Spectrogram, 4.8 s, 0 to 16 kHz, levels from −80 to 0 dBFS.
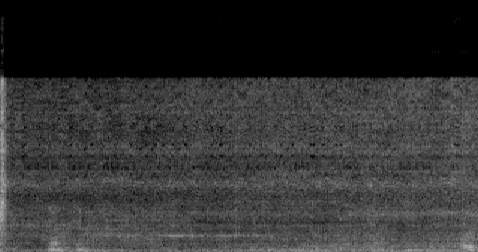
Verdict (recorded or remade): remade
